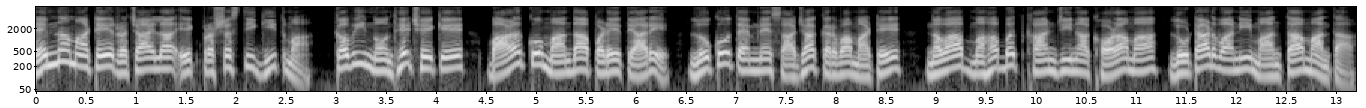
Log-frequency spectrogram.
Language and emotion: Gujarati, neutral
